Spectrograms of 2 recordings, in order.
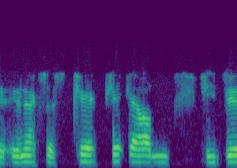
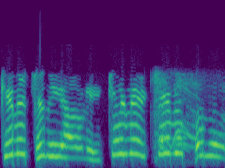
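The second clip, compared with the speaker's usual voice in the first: put-on scream, British accent, much higher pitch; 12 semitones higher than usual. Recalling a woman on a ladder with a camera screaming at oni, retelling a scream. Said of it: "screaming at Oni in this British accent".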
